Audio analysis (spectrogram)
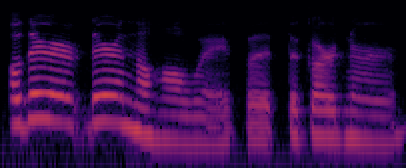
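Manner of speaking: usual speaking voice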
